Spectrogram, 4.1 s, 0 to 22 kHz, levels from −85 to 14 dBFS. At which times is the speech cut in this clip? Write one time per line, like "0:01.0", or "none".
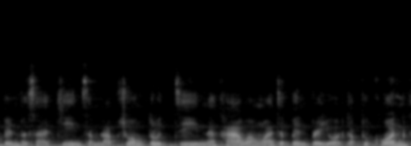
none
